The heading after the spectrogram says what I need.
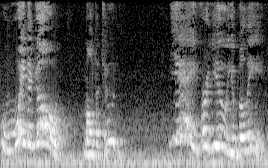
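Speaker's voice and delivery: drawn-out, high-pitched mock cheer; slow, singled-out pretend praise; mock applause. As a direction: stretch it out like hammed-up congratulations. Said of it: "give them some applause".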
